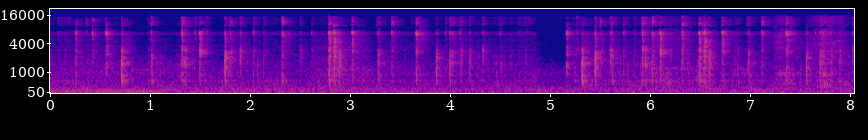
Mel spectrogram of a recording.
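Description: Chopsticks clicking and tapping against a metal pot and a small bowl while eating, a string of irregular light clicks.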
